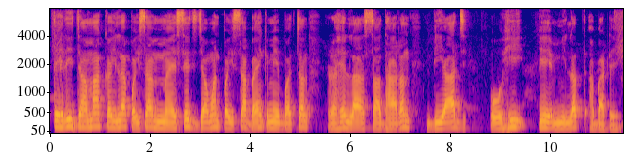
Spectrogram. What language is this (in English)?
Bhojpuri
